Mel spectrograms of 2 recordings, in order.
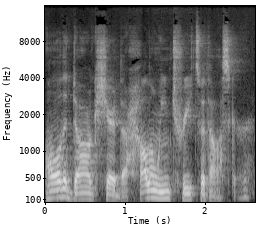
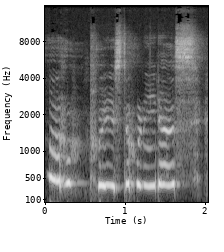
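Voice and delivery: very high, slow pleading cry; terrified plea; 3 dB louder, slower than usual. Acted. Frightened dogs begging the monster, high slow plea. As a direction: beg for your life in a tiny high voice. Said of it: "cried the dogs".

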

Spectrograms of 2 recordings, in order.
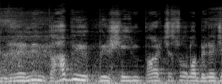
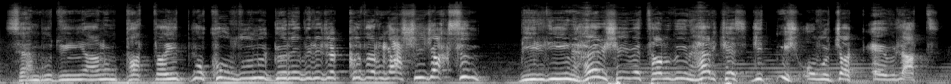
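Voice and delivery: impassioned angry tirade; 7 semitones higher than usual. Acted. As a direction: hammer it home in a raised pitch. Father berates beaten son.

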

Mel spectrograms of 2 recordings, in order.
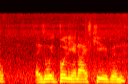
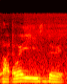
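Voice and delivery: ordinary talk

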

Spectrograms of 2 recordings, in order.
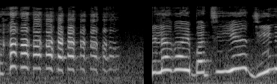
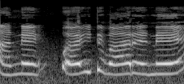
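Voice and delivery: slow, crying goodbye, drawn out; hammed-up sob as she leaves her brother; mock tearful farewell; 3 dB louder, slower than usual. (அண்ணனிடம் விடைபெறும் மெதுவான மிகை அழுகைக் குரல்)

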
